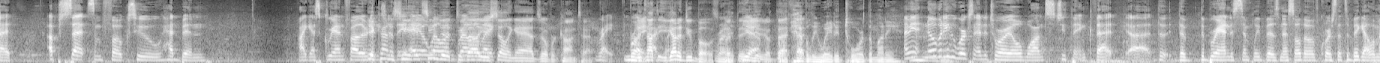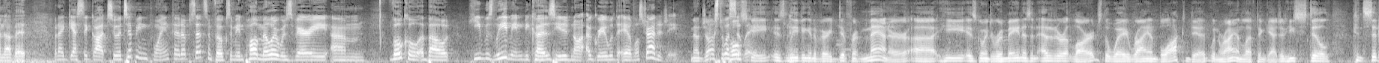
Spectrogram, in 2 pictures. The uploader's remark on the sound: Live from SXSW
